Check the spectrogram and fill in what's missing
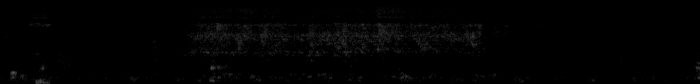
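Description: Leaves being washed under a running kitchen tap, a steady broadband water rush lasting a few seconds with quieter handling and rinsing sounds before and after.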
